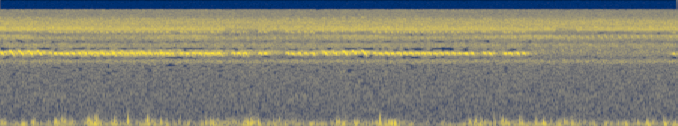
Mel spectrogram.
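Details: Crickets on a summer night in a countryside forest: a steady high, thin buzzing trill that holds for about three and a half seconds, then stops, over a heavy low rumble.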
